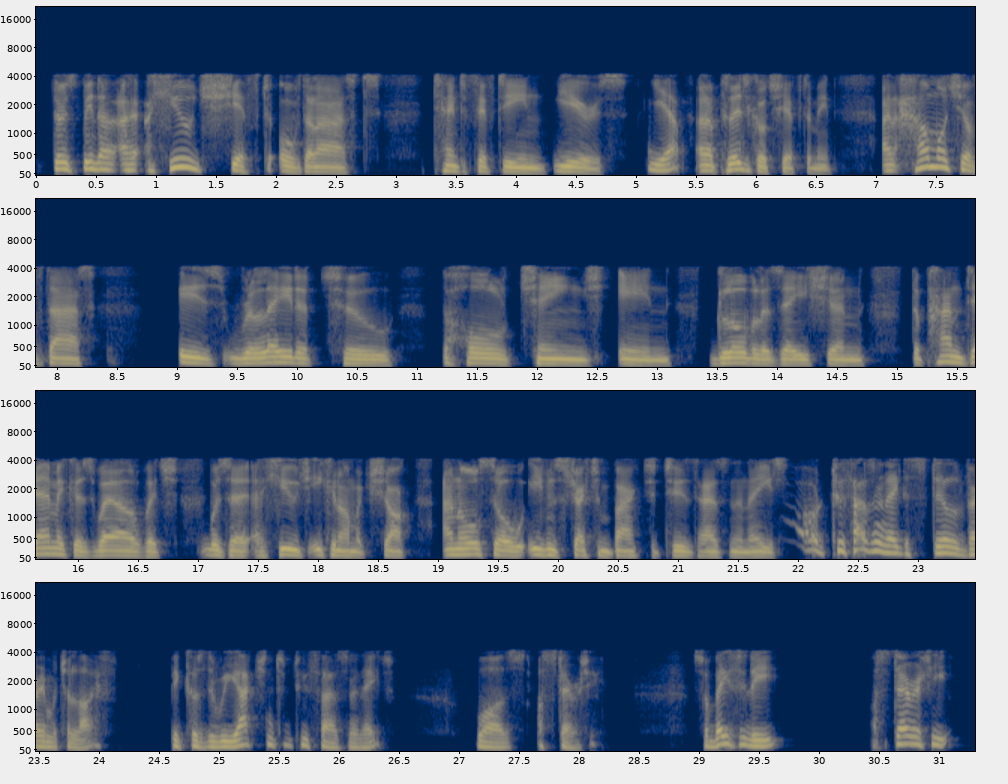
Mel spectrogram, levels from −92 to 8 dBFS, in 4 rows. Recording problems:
high frequencies cut off; severe; nothing above 4 kHz

